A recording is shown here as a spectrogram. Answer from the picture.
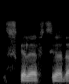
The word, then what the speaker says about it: Skellefteå: You might have to help me on the pronunciation of this. Was it Skellefteå? – Skellefteå. That's the team.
